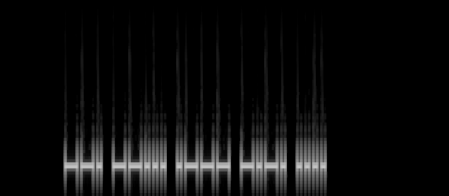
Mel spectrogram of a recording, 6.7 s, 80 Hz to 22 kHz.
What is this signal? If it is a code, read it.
Morse code, heard as a keyed tone, about 20 wpm, 700 Hz. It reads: G7JCH
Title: DXCC-100 Call Signs - 5 Characters - 20wpm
